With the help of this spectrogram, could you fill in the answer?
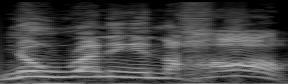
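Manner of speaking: high, prim rule-quoting schoolgirl; imitated classmate telling him off; bossy girl. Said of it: "She was so bossy".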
